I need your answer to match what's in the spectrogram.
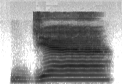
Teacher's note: And there shouldn't be any ch sound in jim.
